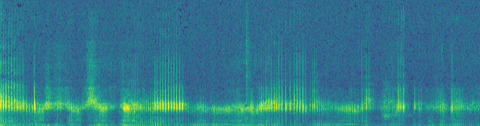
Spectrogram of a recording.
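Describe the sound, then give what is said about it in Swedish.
A person imitates a velociraptor call, a raspy, rattling screech held and wavering for several seconds, breaking into a few shorter croaky bursts with no talking. “Men det låter som Velociraptorn.”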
